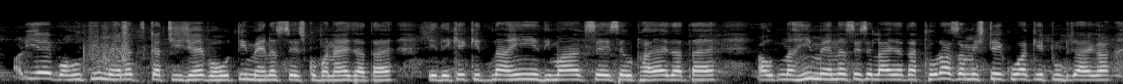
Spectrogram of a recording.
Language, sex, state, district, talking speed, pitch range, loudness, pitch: Hindi, male, Uttar Pradesh, Hamirpur, 220 wpm, 210-235 Hz, -16 LUFS, 220 Hz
